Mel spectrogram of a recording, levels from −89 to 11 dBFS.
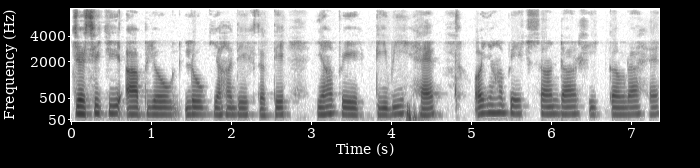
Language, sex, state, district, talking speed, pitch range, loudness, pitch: Hindi, male, Himachal Pradesh, Shimla, 180 wpm, 140-150 Hz, -22 LUFS, 140 Hz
